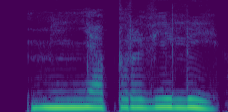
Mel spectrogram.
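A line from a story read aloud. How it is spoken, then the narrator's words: Low muffled growl. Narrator (Russian): глухо прорычал Генрих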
